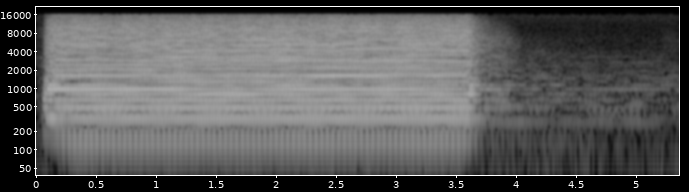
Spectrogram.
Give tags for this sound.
siren ships-siren fieldrecording ships-horn ringtone honk noise horn

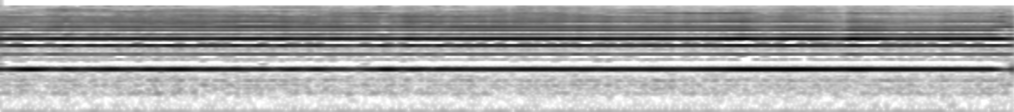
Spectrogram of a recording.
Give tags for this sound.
violin squeak high long shrill sustain pitched note

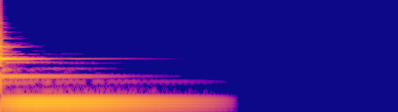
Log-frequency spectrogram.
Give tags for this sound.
wood percussion

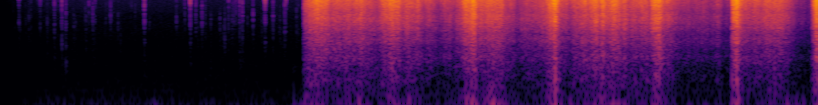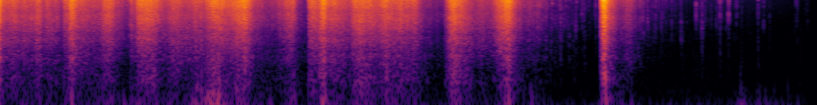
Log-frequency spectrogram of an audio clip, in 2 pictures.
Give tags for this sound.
celophane hit bag impact

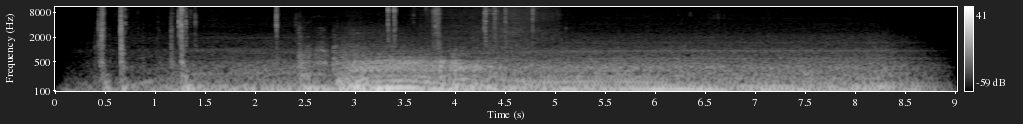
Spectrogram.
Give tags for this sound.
car duster engine keys renault

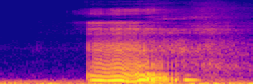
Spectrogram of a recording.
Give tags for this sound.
morning voice-acting waking yawn

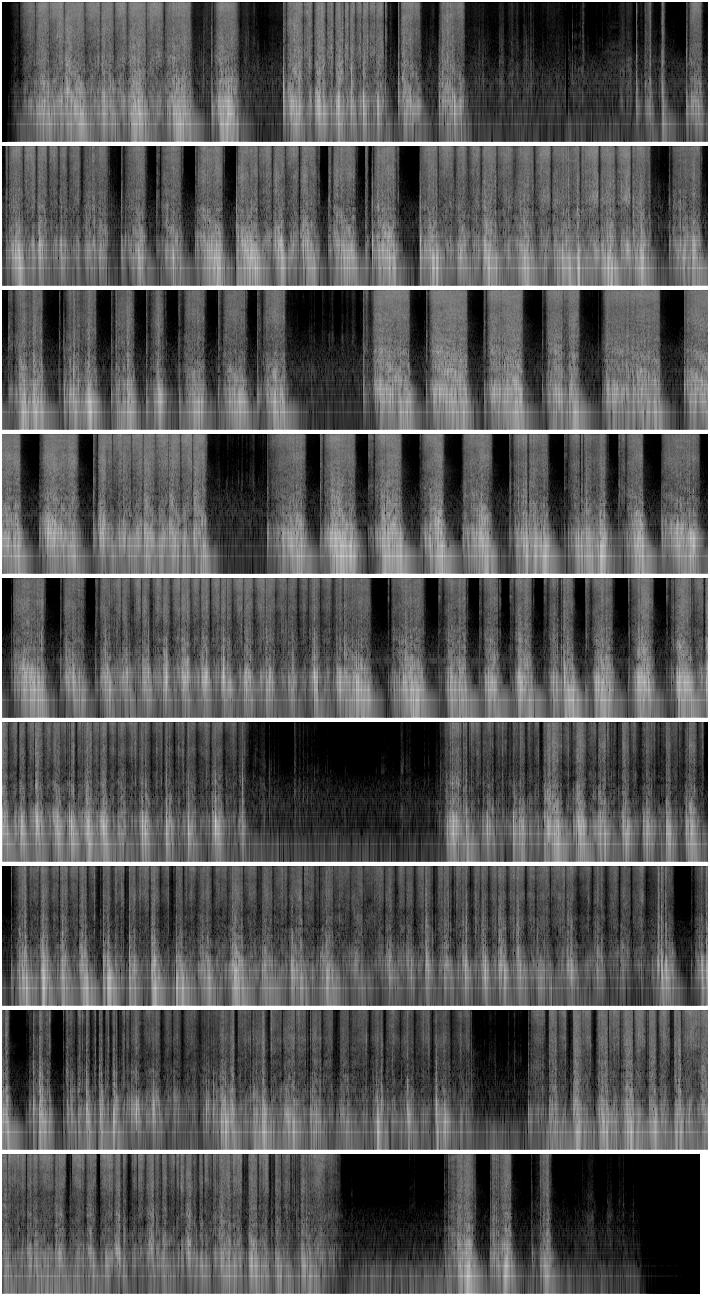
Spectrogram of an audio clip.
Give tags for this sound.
Auto Autoilu Autot Cars Field-Recording Finland Finnish-Broadcasting-Company Motoring Raappa Soundfx Suomi Talvi Tehosteet Winter Yle Yleisradio

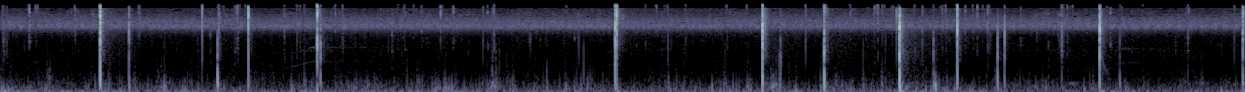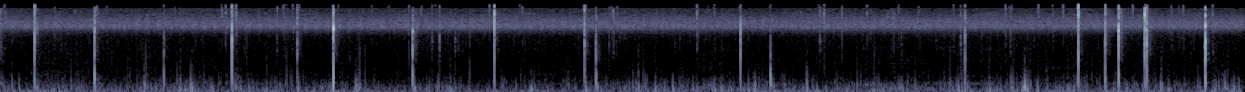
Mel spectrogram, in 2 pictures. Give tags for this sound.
fireplace fire burn

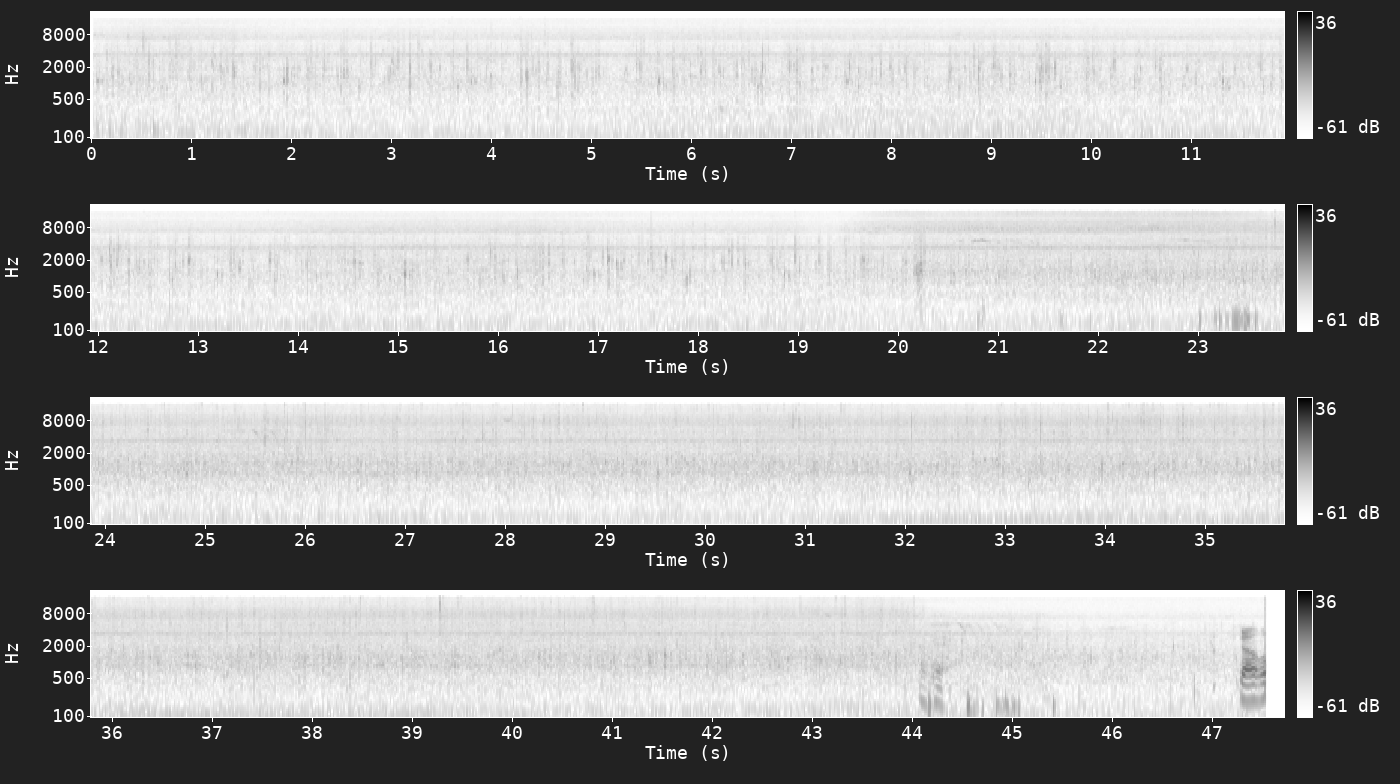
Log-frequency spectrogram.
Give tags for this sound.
ambient field-recording greenhouse nature rain water watering wet

